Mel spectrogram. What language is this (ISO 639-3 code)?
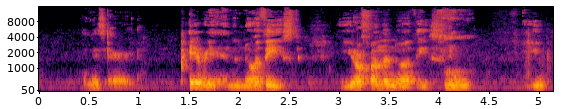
eng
